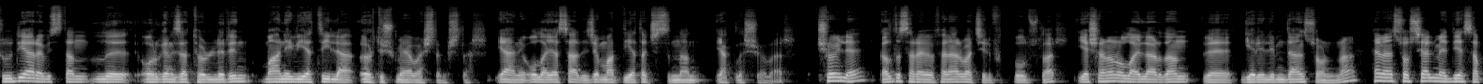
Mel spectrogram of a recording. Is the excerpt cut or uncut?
uncut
